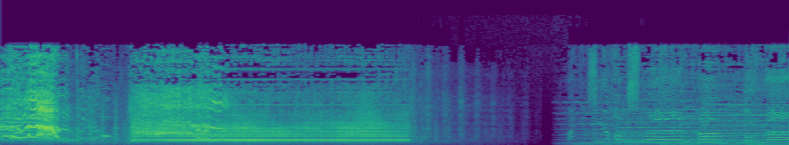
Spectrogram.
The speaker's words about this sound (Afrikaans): Ons spring voor daai geel en blou trein in.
